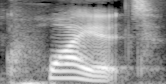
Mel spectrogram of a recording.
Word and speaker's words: quiet: Amel says, regarding quite and quiet homophones, question? No. So quite is quite nice. Then that's quite and quiet, different pronunciation. Quite, quiet, shh, quite. Quite nice, quiet, it. Can you hear the difference?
